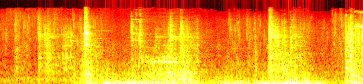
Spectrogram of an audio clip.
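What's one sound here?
A metal bolt slides and clanks.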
